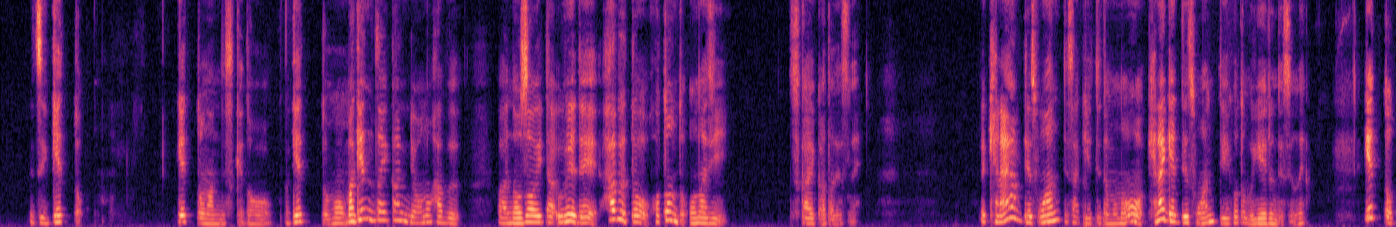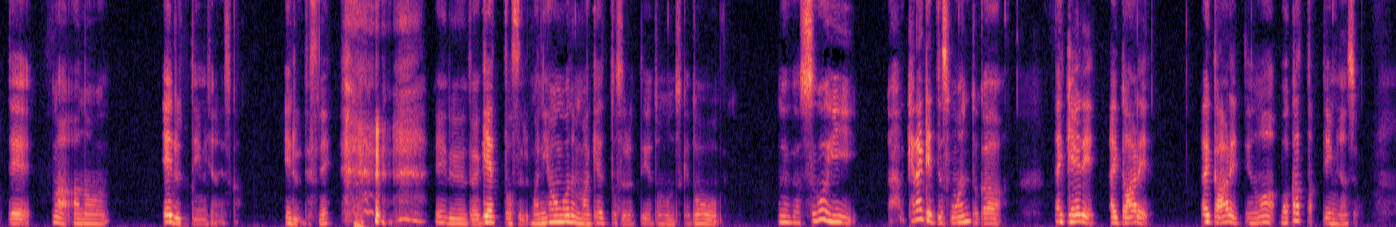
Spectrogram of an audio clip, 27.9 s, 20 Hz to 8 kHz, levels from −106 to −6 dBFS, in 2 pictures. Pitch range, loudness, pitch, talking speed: 170-230 Hz, -28 LUFS, 195 Hz, 470 characters per minute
